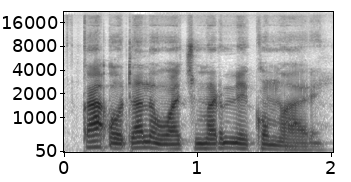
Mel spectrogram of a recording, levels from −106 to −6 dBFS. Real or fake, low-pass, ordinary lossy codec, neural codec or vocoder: fake; none; none; codec, 44.1 kHz, 2.6 kbps, SNAC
